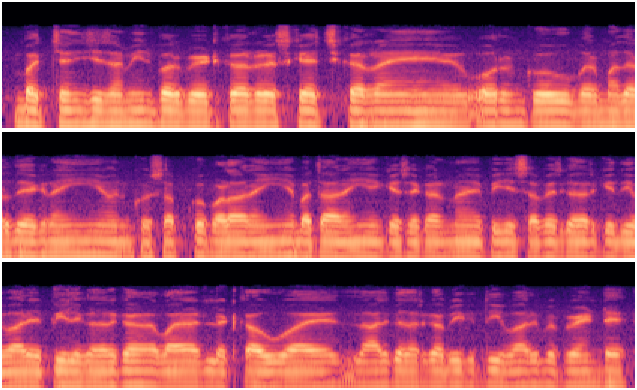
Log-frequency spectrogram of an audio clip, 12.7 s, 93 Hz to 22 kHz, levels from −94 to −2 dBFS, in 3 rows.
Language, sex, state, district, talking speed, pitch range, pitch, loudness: Hindi, male, Chhattisgarh, Bastar, 225 wpm, 95-100 Hz, 100 Hz, -18 LUFS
